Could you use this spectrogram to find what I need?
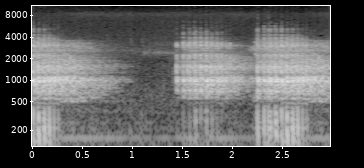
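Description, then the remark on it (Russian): A woodpecker drums on a tree far away in a windless forest on a quiet, bright morning, in three rapid, resonant rolls: the first fades out, then after a short pause two more sharp bursts follow, each a fast, even rattle of knocks. “Дятел дерево долбит.”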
